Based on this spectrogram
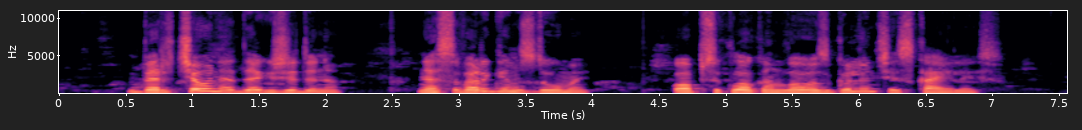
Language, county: Lithuanian, Tauragė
